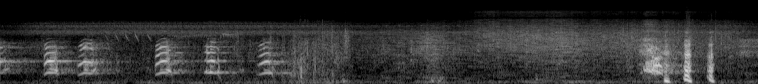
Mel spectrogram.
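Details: Squirrel-hunting dogs bay in a field on a cool early-September morning in an Ohio wildlife area, five short, bending howl-yelps over about two and a half seconds, then quiet, with a few sharp close knocks at the end.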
